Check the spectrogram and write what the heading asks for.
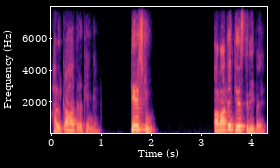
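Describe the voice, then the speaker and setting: A man's voice: high voice, measured pace, a little mellow, lo-fi sound. A man teaching an accounting class, quizzing students and acting out dialogues in a lecture.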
